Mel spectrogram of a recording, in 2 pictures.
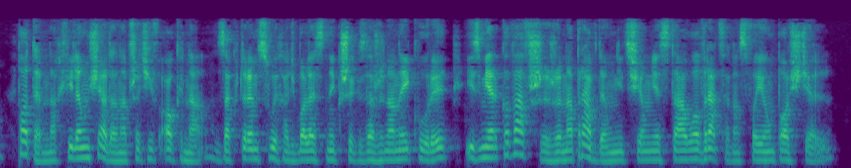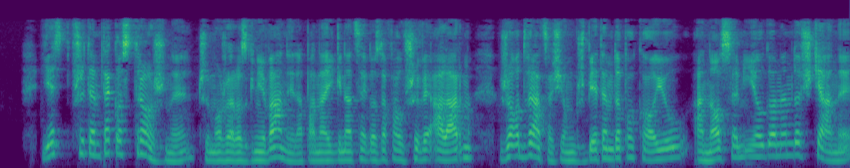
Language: Polish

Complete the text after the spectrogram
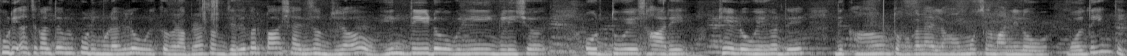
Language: Dogri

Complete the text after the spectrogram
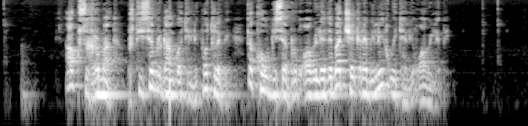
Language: Georgian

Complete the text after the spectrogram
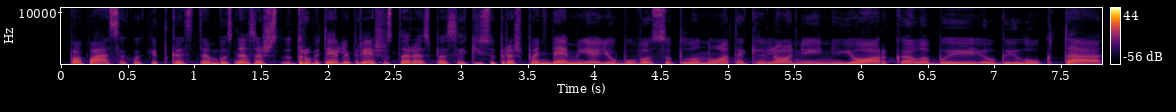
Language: Lithuanian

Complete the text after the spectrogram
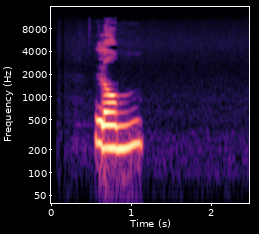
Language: Thai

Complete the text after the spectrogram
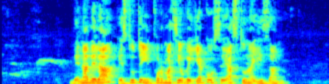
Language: Basque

